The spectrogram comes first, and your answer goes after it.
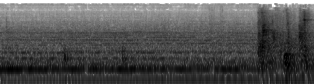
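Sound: locked door being tried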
